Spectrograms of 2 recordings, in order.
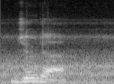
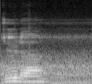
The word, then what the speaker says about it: Judah: know like i said judah phonetically the same as utah because it's not a j sound that's the latin based languages european corruption call it j or uh the spanish turned it into an h and it just all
